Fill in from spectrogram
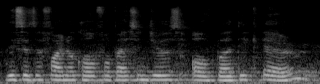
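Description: Woman, airport announcer over a PA system, very slow and measured, echoey with faint hiss. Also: mid-range voice, little pitch movement, dark tone.

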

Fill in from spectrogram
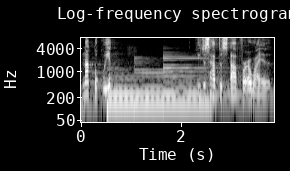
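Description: A Filipino man preaching a lively sermon as pastor, mixing languages and acting out the lines he quotes. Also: high-pitched, unhurried, vocal fry. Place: church sanctuary. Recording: long hall reverb with guitar music.

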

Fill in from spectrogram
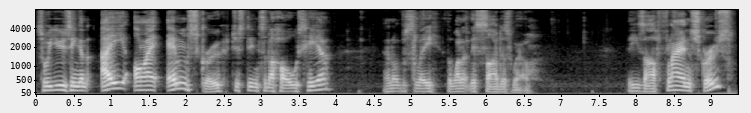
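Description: At a measured pace, a model-building channel host talks in a lively way, his voice hoarse and croaky following an illness. The voice is deep and rough, with a cough here and there. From his home hobby room, lined with collectibles, he gives a chatty hands-on walkthrough and explains every step while handling the parts.

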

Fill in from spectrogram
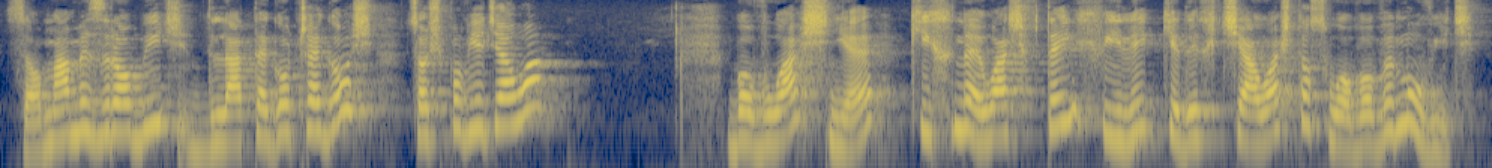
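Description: A humble, small-brained honey bear from a children's storybook, put on by a woman reader. He speaks politely and timidly, in a voice raised higher than the reader's own. His delivery is unhurried. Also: expressive. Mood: timid insisting. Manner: polite, timid, stumbles over long words.

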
